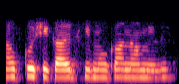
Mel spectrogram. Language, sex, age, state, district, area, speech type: Urdu, female, 18-30, Bihar, Khagaria, urban, conversation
